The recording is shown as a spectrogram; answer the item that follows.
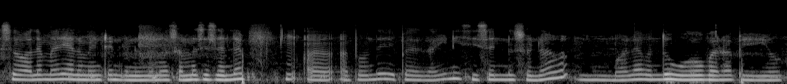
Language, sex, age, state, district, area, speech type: Tamil, female, 18-30, Tamil Nadu, Mayiladuthurai, urban, spontaneous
